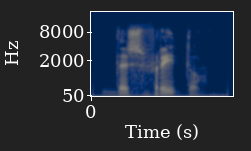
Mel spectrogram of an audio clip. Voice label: "desfrito", dialetto veneto; s.m. soffritto

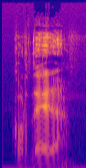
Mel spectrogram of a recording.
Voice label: "cordela", dialetto veneto; cordèla s.f. nastro

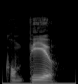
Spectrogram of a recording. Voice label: "conpio", dialetto veneto

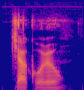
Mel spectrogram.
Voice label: "ciacolon", dialetto veneto; agg. chiacchierone

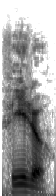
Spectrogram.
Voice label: "filo", Veneto

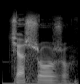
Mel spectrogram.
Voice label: ciassoso, sgargiante, coloratissimo

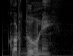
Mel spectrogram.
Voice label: "corduni", dialetto veneto

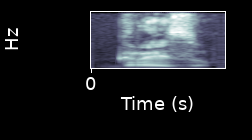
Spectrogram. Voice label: "grezo", Veneto; agg. grezzo, rozzo

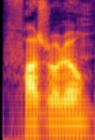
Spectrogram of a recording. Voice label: "fasolon", dialetto veneto; s.m. tontolone

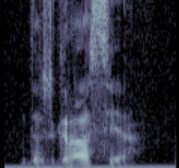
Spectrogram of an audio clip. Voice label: "desgrazia", Veneto

